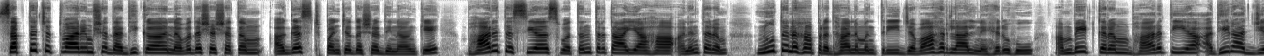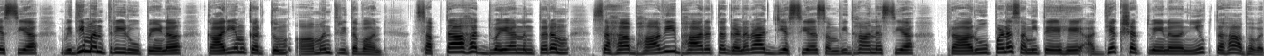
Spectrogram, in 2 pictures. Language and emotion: Sanskrit, neutral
